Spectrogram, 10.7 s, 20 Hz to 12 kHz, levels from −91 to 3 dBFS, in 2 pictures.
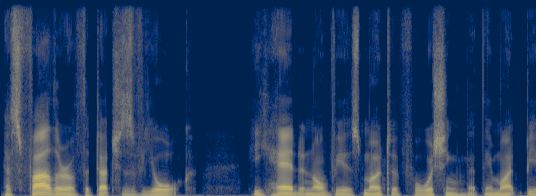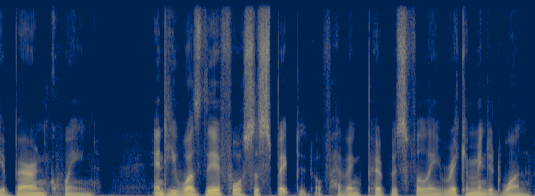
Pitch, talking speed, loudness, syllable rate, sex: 105 Hz, 175 wpm, -24 LUFS, 5.4 syllables/s, male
